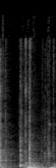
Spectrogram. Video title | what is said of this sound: Chitti punukulu #shorts #ytshorts #yttrending #food #foodies #foodblogger #foodshorts #viral | top చేయాలండి టకట sound రావాలి కొడితే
